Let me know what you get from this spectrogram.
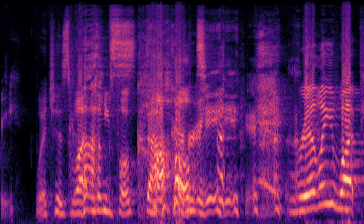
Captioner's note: laughs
